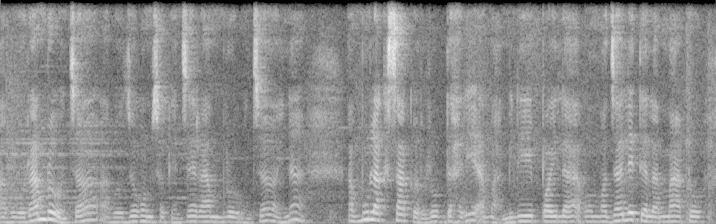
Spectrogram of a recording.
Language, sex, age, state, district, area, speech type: Nepali, female, 45-60, West Bengal, Darjeeling, rural, spontaneous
